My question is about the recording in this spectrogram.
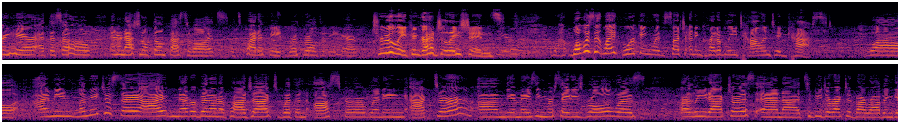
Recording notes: This week we take you to opening night of the Soho International Film Festival. This week we take you to opening night of the Soho International Film Festival.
